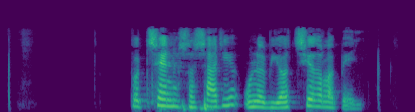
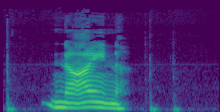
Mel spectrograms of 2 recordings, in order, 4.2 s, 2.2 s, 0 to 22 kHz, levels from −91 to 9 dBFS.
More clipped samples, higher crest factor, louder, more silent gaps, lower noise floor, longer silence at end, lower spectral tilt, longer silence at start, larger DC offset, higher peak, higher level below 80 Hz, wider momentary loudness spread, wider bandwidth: neither; first, 22 dB vs 16 dB; second, -21 LUFS vs -17 LUFS; neither; first, -68 dBFS vs -47 dBFS; first, 0.55 s vs 0.4 s; second, -4 dB/octave vs -6 dB/octave; first, 1.3 s vs 0.05 s; neither; about the same, -2 dBFS vs -4 dBFS; about the same, -60 dBFS vs -62 dBFS; second, 13 LU vs 19 LU; second, 8.2 kHz vs 12.5 kHz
